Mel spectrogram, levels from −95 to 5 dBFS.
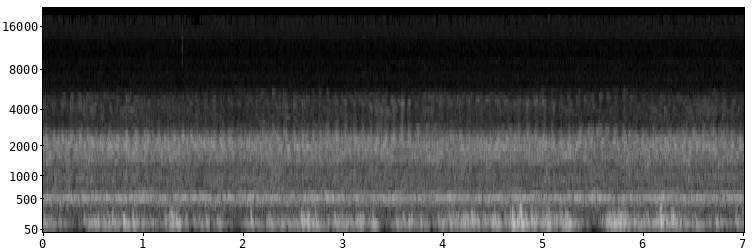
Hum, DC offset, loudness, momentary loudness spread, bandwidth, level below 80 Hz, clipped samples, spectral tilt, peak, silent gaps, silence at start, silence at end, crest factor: none; under 0.1%; -37 LUFS; 5 LU; 19 kHz; -78 dBFS; under 0.1%; -8 dB/octave; -18 dBFS; none; 0 s; 0 s; 18 dB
